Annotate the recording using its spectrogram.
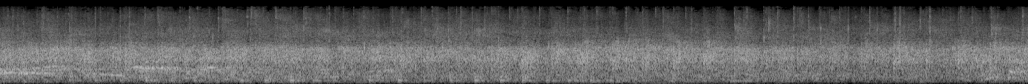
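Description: Audience applauding steadily at the end of a live chamber performance, the ensemble's last string notes dying away in the first second.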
